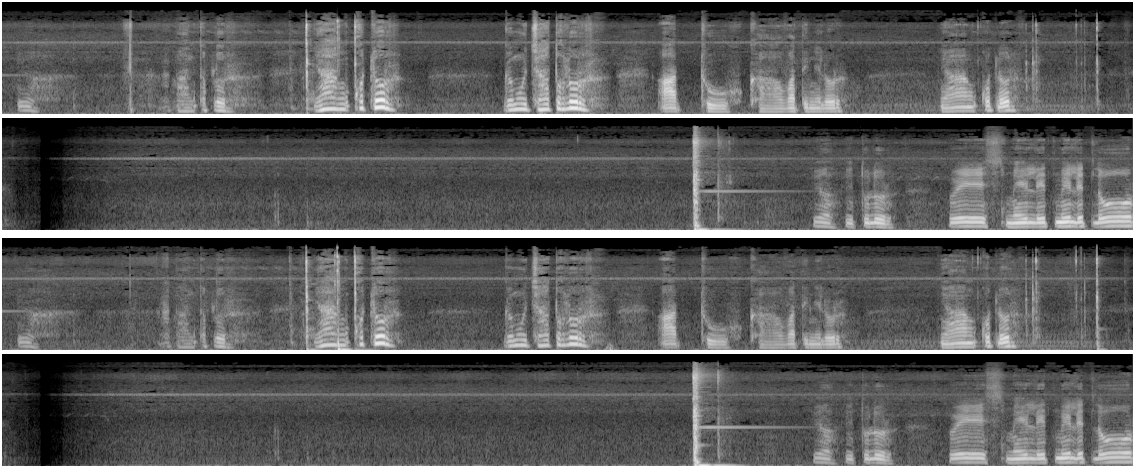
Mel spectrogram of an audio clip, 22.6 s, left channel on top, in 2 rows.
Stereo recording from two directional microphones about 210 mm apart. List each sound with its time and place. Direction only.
0.1 s speech: 25° left (ahead or behind)
1.8 s speech: 40° left (ahead or behind)
5.0 s speech: 35° left (ahead or behind)
9.4 s speech: 10° right (ahead or behind)
19.4 s speech: 25° left (ahead or behind)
